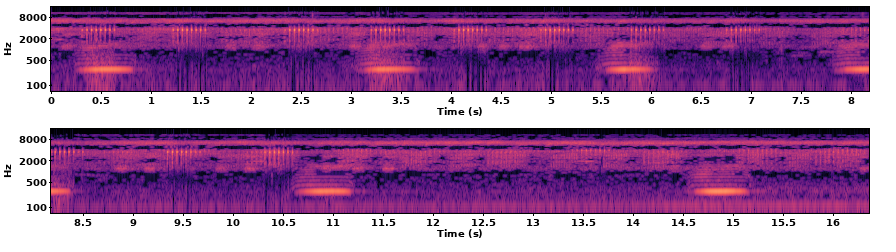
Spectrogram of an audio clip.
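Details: Frog chorus: low, harmonic croaks repeated roughly every two to three seconds, set against a constant high-pitched shrill buzz of other callers throughout.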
